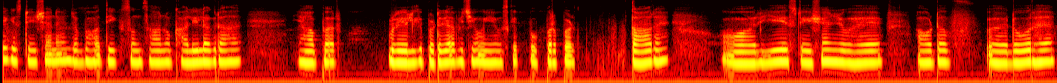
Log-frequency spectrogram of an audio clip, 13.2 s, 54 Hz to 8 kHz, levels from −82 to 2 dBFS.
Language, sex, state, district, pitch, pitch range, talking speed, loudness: Hindi, female, Andhra Pradesh, Guntur, 190 Hz, 185-195 Hz, 150 wpm, -23 LUFS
